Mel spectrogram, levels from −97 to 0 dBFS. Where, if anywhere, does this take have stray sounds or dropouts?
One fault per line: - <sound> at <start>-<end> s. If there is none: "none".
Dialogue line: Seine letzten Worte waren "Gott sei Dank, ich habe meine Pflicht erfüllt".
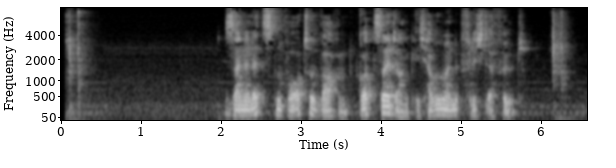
none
